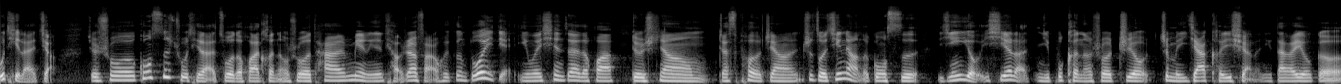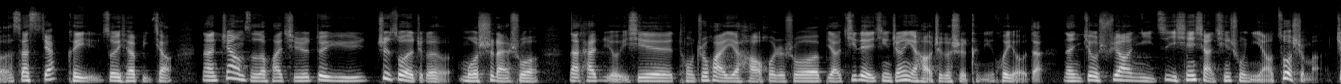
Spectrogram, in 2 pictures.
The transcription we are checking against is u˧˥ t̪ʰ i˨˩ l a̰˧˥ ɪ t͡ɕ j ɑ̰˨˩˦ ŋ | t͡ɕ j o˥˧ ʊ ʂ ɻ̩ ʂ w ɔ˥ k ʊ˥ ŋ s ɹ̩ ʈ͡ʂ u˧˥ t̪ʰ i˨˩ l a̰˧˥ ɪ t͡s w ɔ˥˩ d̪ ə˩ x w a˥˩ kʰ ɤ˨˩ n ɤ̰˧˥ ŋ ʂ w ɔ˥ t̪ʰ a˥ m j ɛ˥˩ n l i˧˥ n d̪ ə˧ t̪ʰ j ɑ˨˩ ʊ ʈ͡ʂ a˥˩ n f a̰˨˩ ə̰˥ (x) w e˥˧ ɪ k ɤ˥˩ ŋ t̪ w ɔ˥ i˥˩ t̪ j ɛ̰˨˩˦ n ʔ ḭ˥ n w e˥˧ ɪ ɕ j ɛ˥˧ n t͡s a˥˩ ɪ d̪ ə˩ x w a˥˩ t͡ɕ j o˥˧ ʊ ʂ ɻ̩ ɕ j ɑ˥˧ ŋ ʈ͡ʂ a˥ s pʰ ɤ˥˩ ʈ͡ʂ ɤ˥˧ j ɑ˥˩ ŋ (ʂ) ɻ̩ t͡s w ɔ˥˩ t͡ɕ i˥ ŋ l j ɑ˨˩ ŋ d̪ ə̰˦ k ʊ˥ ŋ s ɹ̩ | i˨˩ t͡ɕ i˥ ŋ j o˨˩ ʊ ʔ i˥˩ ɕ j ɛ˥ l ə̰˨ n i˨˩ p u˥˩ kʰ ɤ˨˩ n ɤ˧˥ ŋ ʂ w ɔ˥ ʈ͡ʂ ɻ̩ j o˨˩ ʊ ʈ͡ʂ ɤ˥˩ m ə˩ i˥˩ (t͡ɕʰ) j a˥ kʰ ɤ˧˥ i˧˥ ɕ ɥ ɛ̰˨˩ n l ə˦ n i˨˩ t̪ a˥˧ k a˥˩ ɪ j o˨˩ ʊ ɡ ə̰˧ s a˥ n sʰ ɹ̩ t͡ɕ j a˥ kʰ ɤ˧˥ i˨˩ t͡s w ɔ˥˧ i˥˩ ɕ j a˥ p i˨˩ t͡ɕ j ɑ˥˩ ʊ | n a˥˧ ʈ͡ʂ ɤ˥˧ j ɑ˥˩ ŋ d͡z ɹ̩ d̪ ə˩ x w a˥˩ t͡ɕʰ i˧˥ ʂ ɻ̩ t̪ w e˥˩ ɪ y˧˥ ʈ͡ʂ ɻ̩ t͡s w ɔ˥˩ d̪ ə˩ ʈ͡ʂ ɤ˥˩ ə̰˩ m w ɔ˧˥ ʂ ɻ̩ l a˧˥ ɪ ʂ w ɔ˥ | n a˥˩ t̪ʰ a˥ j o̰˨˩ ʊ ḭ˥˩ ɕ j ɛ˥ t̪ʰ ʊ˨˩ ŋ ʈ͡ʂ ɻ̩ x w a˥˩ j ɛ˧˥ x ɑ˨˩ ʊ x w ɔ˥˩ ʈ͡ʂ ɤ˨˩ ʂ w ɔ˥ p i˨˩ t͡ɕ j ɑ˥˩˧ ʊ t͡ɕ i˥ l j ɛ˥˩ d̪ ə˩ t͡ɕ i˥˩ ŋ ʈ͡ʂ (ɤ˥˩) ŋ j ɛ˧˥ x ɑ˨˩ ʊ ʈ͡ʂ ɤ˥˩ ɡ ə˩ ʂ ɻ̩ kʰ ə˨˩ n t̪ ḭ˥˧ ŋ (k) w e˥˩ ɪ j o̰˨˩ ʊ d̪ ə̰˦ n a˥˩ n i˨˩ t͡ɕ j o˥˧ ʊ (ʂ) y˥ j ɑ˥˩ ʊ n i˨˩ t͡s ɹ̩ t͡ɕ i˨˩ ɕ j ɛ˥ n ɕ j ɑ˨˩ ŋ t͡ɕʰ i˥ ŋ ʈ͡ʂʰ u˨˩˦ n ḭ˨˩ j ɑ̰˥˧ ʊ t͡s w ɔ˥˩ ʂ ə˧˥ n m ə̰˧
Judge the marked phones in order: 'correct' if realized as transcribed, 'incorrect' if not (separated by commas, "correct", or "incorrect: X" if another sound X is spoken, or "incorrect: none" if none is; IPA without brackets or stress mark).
correct, incorrect: ʈ͡ʂ, incorrect: t͡ɕ, incorrect: ɤ˥, incorrect: x, incorrect: ɕ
